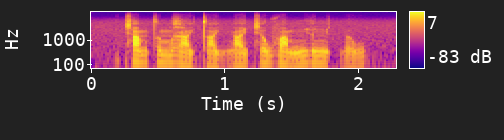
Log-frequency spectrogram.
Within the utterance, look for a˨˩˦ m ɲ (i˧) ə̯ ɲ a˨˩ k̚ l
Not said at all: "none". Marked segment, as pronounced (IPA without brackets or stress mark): i˧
